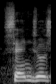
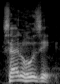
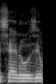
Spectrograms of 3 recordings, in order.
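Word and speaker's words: San Jose: Oh sorry sorry sorry sorry sorry, सैन होजे, SANJOSC। इसकी spelling यही है ना, लेकिन इसमें जे साइलेंट रहता है, इसलिए इसे सैन होजे बोलते हैं।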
